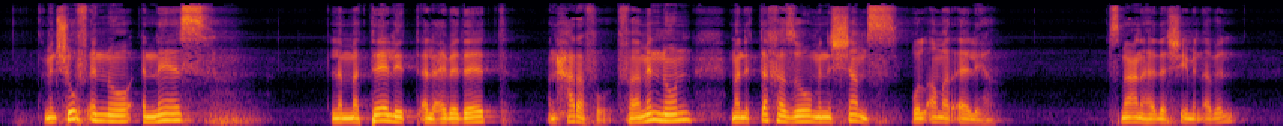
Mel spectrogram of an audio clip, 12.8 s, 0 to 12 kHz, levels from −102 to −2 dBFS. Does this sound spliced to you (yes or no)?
yes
